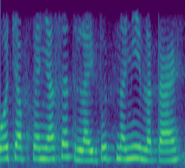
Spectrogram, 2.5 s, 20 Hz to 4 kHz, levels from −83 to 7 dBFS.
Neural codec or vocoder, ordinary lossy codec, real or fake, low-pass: codec, 16 kHz in and 24 kHz out, 0.9 kbps, LongCat-Audio-Codec, fine tuned four codebook decoder; none; fake; 3.6 kHz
